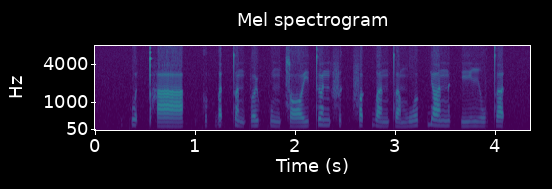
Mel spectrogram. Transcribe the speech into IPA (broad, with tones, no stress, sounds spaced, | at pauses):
kʷ ɐ˥ t̚ pʰ aː˨ | k ʊ˨ k̚ w ɐ˥ t̚ t̪ ɐ˨˩ n p ɵ˧ ɥ kʷ ɪ˨ ŋ t͡s ɔː˨˥ j t̪ ɵ˥ n f ɪ˧ k̚ f ɐ˥ k̚ w ɐ˨˧ n t̪ ɐ˨˧ m w ʊ˥ k̚ j ɐ˧ n | j iː˨ w t̪ ɐ˥ t̚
